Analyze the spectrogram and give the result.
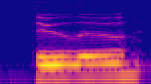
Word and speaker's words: Cthulhu: Yeah, how do you pronounce it? – I don't know how to pronounce it. – Spell it. – I think it's Cthulhu. – It's like C-T-H-U-L-H-U. Thulu. That's it sounds great to me.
